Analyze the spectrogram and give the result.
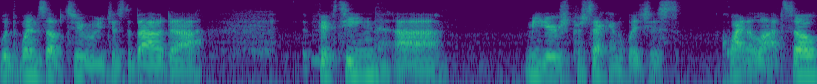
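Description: A man at a very slow pace, with long, frequent pauses and big swings in loudness. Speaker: amateur cyclist vlogger. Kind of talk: casual vlog chat. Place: home room. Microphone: phone near.

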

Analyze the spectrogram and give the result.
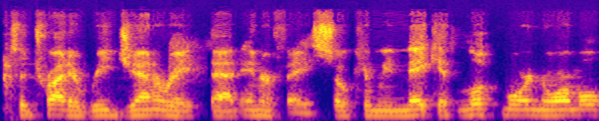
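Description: At a fairly quick pace, a man talks in an ordinary speaking voice at medium pitch with fairly even intonation. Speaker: orthopedic surgeon. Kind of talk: interview.

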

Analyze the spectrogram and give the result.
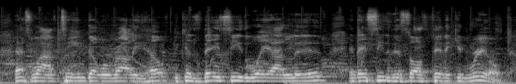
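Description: Fairly quick speech from a man, light background noise underneath. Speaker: event host addressing runners. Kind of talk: motivational speech to crowd. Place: street. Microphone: handheld.

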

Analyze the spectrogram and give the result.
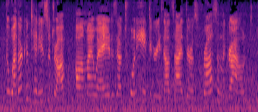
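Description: A woman's voice amid loud background noise. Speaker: vlogger on a solo road trip. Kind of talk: casual vlog chat. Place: car. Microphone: phone near.

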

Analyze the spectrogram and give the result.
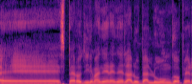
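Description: A man speaks at a fairly slow pace in a dry sound with no echo, with light background noise. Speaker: professional volleyball player. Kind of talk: interview. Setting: on camera. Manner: halting. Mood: calm, thoughtful. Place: garden. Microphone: handheld.

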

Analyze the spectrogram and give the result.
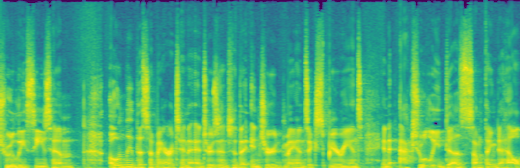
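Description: Fairly quick speech from a man at medium pitch, against noticeable background noise. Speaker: audiobook narrator. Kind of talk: audiobook reading of a nonfiction book, read aloud. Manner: steady, measured, earnest narration; casual, chatty intro and outro.

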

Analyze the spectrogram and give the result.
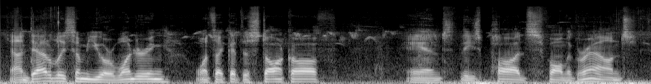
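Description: Recorded dry with no echo and light background noise, a man speaks at a moderate pace. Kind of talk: tutorial. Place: open country.

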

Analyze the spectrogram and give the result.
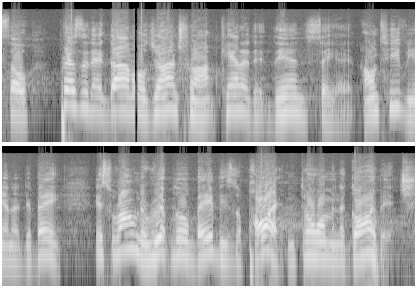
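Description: Over a quiet background, a woman talks at a moderate pace in a medium pitch with ordinary pitch variation. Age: 60s. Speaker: evangelist. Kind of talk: panel discussion. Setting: stage with audience. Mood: earnest, emphatic testimony. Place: church. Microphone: handheld.

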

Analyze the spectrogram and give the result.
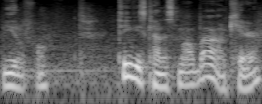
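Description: A man's fairly low-pitched voice over light background noise. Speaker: vlogger. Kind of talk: casual vlog chat. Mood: upbeat, pleased. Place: home room. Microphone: phone near.

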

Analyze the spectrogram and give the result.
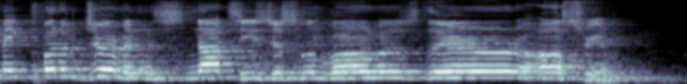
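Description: There is audible room echo as a man speaks. Light background noise sits underneath. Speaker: slam poet. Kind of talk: live spoken word performance. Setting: live venue. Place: stage. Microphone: handheld.

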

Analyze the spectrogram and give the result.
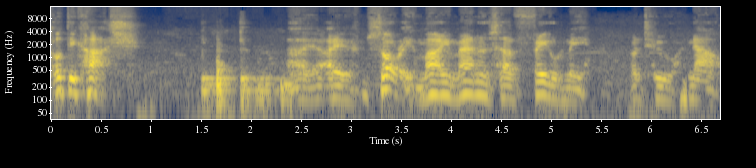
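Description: A man speaks at a very slow pace and medium pitch. Long, frequent pauses break up his speech. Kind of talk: fantasy roleplay. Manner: formal, reserved, measured.

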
